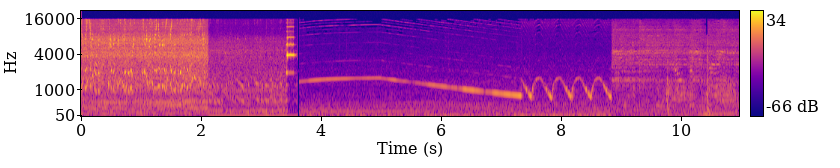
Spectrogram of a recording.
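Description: Electronic police siren: one long wail that rises slightly and then falls, followed by four fast yelps. Music plays for about the first two seconds before it.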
